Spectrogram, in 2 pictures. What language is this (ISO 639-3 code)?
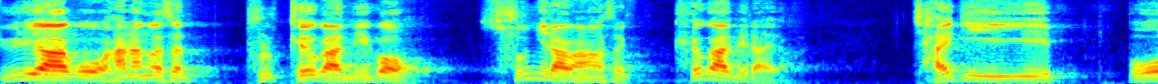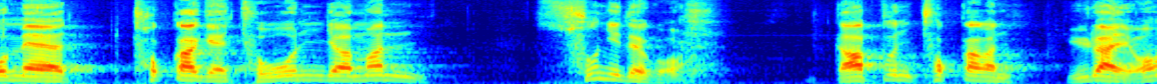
kor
